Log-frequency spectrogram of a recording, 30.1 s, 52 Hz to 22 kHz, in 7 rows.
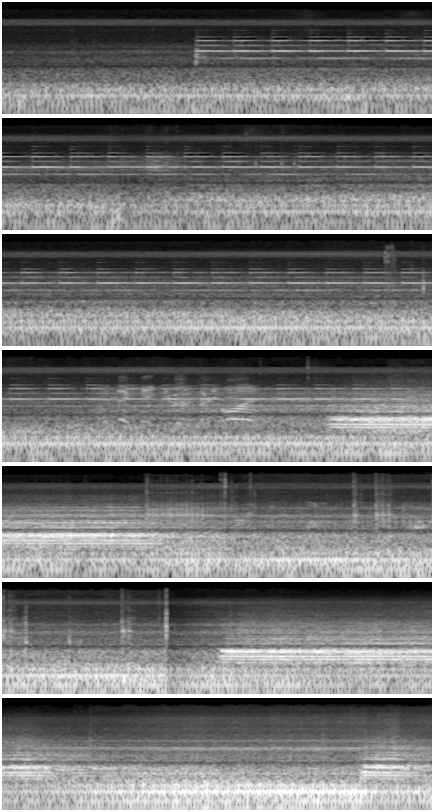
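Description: A grade-crossing warning bell starts ringing about two seconds in as the crossing signals activate, while the rumble of an approaching CSX diesel freight train grows steadily louder. The locomotive's air horn sounds two long blasts, about 16 and 24 seconds in, and a third begins near the end.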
